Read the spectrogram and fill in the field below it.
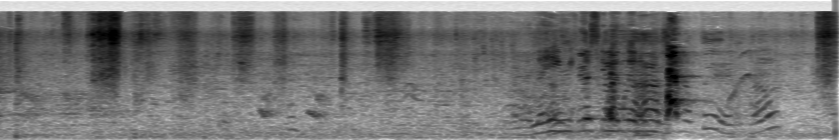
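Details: Two pet Shih Tzus, Macky and Hershey, talking to each other: after quiet murmuring, a run of rising and falling whining yips and howl-like notes builds in the second half, with a person speaking Filipino throughout.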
